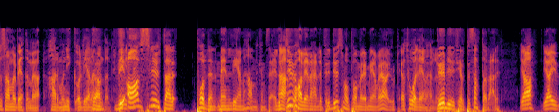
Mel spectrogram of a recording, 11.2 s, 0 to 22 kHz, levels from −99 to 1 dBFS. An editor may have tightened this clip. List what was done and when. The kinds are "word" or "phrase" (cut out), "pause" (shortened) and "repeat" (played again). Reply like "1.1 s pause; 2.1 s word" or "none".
none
